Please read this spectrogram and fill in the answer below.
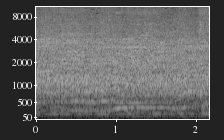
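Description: Live pop concert music, loud and steady, recorded from among the audience.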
